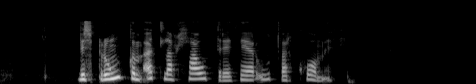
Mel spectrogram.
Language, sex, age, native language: Icelandic, female, 30-39, Icelandic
